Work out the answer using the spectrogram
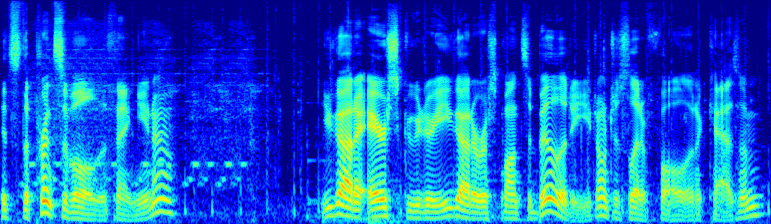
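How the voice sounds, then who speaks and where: A man's voice: lowish voice, very animated, moderate pace, a little hiss or hum. A man giving casual live gameplay commentary, chatting and thinking aloud in unfinished asides. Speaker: video game streamer.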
